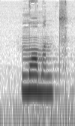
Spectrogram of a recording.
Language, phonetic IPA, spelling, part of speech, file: Belarusian, [ˈmomant], момант, noun, Be-момант.ogg
- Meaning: moment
